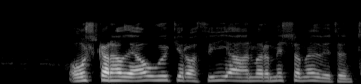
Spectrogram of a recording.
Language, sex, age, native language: Icelandic, male, 20-29, Icelandic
